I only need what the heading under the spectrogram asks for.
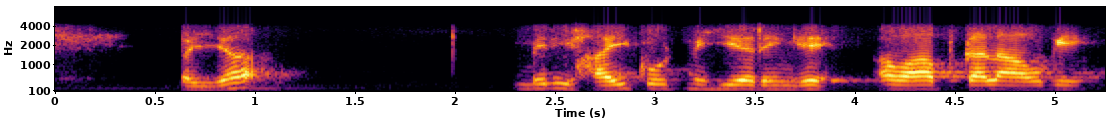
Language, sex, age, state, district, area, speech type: Hindi, male, 18-30, Madhya Pradesh, Hoshangabad, urban, conversation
